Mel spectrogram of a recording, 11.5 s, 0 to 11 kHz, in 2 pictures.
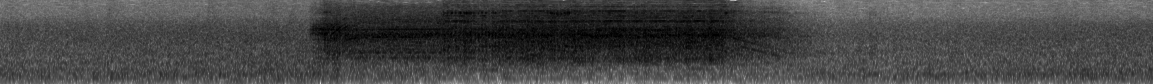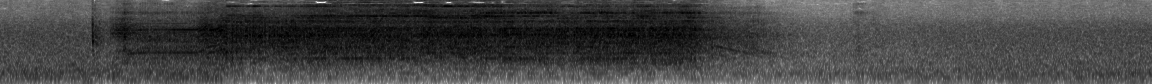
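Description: DeWalt 20V brushless cordless die grinder with a burr grinding the edge of a laser-cut hole in steel plate, enlarging the opening so a piece of DOM tubing will fit. It runs in two bursts of about two and three seconds, with a short click just before the second.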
